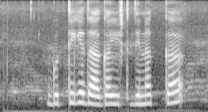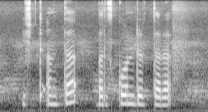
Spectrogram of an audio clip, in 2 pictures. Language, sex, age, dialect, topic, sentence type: Kannada, female, 36-40, Central, banking, statement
